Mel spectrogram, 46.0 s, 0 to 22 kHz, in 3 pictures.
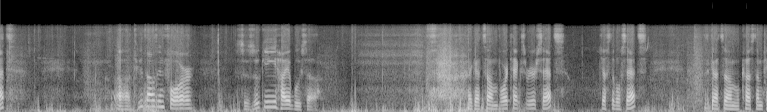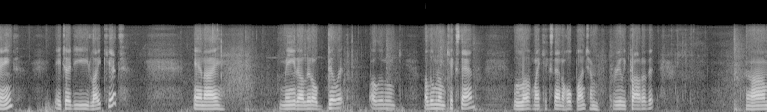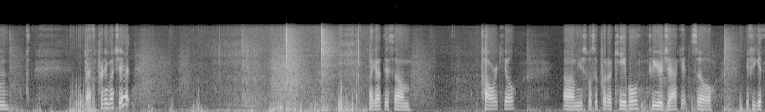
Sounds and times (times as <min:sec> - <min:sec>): Speech: 0:00.0 - 0:00.3, 0:02.3 - 0:03.9, 0:04.8 - 0:06.5, 0:09.4 - 0:11.4, 0:12.0 - 0:13.0, 0:14.1 - 0:15.8, 0:16.4 - 0:17.9, 0:19.2 - 0:19.8, 0:20.9 - 0:24.9, 0:25.6 - 0:28.4, 0:30.2 - 0:30.9, 0:32.4 - 0:33.4, 0:38.0 - 0:38.9, 0:40.3 - 0:41.0, 0:42.0 - 0:45.0, 0:45.6 - 0:45.9.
